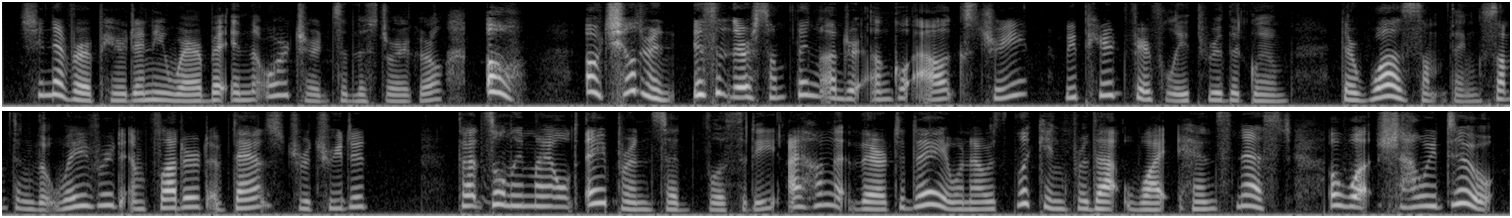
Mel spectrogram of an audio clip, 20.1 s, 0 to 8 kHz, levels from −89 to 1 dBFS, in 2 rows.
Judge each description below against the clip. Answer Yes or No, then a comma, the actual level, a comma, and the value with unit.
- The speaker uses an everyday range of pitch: No, wide, 6.7 semitones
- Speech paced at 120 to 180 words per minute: No, average, 195 wpm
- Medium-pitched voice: No, high, 240 Hz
